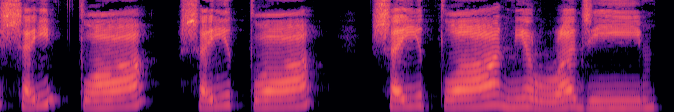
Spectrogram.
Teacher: یہاں پر شیطان میں طا کو آپ پر پڑھیں گے، شین کو نہیں۔ شی کو آپ نارمل پڑھیں گے، شیطان، شیطان، شیطان الرجیم، الرجیم، الرجیم میں را پر آپ کو سختی بھی کرنی ہے اور آپ کو را کو پر بھی پڑھنا ہے، موٹا پڑھنا ہے، رجیم پڑھنا ہے، رجیم نہیں پڑھنا، رجیم پڑھنا ہے۔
